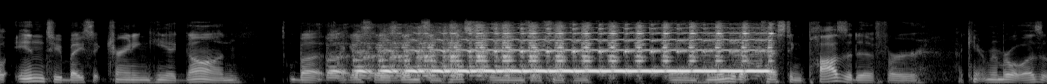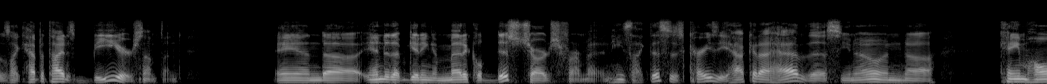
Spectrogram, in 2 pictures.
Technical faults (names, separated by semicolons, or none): feedback howl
